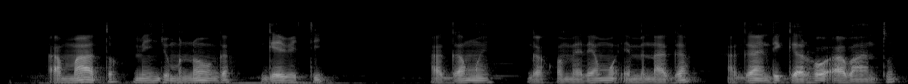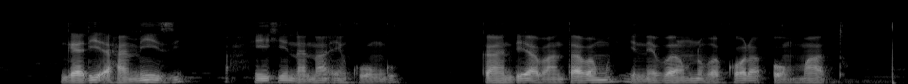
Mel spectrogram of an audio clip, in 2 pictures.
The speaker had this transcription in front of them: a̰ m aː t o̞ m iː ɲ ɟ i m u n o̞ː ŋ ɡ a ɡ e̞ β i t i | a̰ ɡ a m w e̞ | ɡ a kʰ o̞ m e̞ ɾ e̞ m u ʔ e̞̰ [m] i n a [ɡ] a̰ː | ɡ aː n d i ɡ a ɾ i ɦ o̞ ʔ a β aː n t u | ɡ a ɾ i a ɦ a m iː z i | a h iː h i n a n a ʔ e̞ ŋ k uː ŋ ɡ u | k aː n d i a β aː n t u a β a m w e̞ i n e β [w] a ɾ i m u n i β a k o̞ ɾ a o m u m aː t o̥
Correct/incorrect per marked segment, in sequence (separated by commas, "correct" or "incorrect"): correct, correct, incorrect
